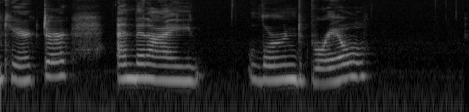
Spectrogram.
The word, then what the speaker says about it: Braille: So we call it Braille, but it was invented by a French guy in 1824, so I guess technically it would be pronounced Braille. I will not be pronouncing it that way.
